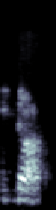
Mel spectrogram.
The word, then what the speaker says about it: eta: इसको बोलते हैं बेटा ईटा, ETA इसको बोलते हैं, प्रोनाउंसिएशन है इसका ईटा।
